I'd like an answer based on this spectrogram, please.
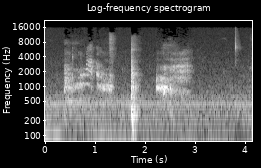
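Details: Hungry kitten Amber of Gamora's Infinity litter being fed by syringe at breakfast, 2018-05-07. Short, hoarse, smeared mewing calls, with a sharp click and handling noise between them.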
